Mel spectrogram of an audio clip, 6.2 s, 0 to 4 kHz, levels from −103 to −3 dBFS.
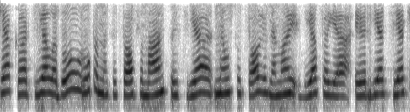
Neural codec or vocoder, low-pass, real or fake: codec, 16 kHz in and 24 kHz out, 1.1 kbps, FireRedTTS-2 codec; 3.6 kHz; fake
